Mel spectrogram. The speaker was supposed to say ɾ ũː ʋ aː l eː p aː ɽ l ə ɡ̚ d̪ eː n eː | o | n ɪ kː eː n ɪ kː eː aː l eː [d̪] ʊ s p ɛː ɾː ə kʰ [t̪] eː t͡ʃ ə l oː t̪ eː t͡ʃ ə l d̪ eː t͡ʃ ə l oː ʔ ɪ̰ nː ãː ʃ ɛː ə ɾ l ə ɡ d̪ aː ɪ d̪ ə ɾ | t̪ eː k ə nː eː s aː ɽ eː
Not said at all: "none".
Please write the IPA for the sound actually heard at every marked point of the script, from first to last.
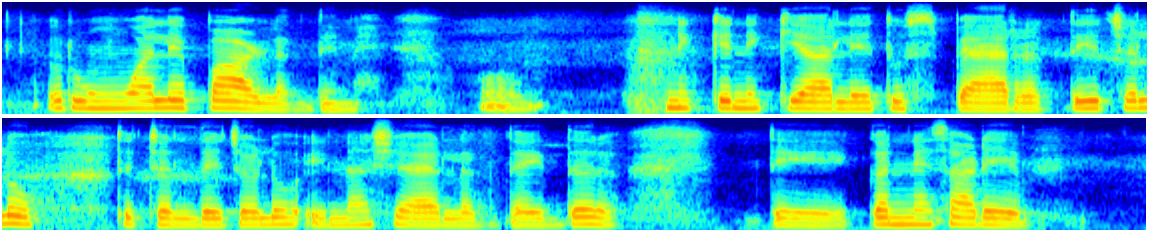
t̪, d̪

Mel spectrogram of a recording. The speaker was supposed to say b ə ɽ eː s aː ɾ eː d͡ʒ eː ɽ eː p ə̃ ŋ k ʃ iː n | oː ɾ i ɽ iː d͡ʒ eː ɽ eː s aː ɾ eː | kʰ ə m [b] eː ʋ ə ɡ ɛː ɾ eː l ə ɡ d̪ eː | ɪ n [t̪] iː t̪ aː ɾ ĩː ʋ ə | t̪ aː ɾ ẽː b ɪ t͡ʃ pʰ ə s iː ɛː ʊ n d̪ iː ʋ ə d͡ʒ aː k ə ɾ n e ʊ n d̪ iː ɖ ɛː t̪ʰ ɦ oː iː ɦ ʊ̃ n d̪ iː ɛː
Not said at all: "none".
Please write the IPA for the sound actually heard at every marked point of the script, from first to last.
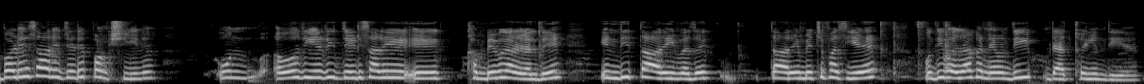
b, d̪

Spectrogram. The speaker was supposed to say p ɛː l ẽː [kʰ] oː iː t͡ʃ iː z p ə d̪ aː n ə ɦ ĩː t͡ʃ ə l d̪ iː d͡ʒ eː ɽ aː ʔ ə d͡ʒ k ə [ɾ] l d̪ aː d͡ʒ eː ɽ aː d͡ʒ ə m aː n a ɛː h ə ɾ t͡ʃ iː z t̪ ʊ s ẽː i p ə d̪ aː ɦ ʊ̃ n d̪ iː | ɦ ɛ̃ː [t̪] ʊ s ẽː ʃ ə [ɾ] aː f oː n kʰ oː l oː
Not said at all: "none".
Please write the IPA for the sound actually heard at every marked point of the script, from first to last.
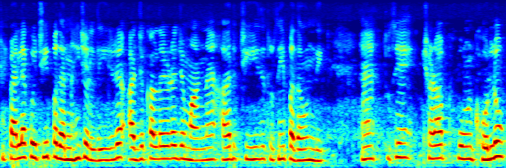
k, none, t̪, ɽ

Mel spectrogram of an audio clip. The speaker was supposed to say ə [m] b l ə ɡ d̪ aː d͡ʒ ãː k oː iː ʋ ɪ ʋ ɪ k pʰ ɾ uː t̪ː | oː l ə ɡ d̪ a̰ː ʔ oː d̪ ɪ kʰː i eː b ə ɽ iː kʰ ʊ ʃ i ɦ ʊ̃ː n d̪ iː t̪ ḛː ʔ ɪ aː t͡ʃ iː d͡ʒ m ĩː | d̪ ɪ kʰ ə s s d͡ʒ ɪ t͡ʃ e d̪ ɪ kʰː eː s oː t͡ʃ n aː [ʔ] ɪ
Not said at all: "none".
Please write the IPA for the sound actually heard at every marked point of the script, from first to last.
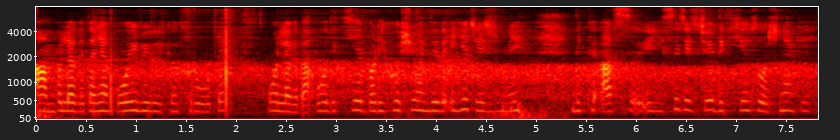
m, k

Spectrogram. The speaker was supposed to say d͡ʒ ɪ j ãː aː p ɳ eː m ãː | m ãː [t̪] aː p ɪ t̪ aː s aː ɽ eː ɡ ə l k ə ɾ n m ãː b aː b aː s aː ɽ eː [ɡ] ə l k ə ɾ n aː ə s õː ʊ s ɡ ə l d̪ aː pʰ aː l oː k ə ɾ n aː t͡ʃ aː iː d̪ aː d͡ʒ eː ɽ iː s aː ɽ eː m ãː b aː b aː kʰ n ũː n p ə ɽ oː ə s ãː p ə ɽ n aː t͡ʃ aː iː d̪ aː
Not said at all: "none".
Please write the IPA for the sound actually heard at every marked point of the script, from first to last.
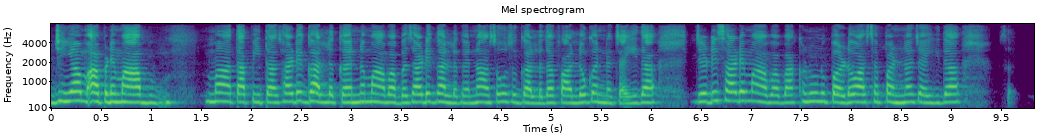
t̪, ɡ

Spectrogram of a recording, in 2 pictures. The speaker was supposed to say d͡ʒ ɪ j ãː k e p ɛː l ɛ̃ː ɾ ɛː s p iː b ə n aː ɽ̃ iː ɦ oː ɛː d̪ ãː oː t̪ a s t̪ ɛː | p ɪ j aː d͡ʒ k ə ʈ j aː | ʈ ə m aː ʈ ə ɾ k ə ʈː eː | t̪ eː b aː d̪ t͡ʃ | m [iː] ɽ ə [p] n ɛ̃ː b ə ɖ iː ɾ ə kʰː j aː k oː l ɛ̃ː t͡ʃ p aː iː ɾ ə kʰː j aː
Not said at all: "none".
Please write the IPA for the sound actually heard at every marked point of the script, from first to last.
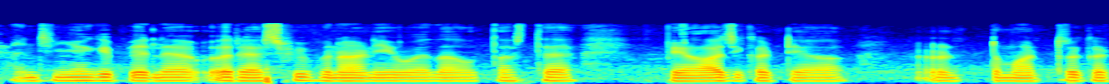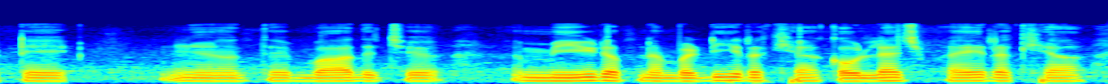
iː, p

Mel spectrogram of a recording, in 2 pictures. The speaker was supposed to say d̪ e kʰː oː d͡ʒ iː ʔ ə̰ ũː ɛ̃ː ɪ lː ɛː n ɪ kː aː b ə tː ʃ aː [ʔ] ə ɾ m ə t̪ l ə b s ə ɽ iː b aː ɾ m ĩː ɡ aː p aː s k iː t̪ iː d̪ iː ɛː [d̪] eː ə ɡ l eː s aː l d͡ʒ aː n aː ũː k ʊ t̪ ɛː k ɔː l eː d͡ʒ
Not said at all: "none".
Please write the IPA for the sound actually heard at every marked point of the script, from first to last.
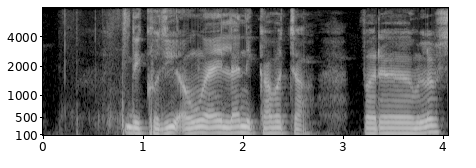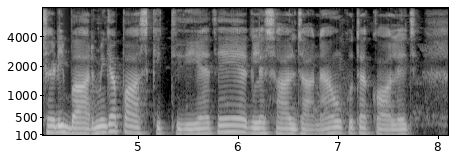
p, t̪

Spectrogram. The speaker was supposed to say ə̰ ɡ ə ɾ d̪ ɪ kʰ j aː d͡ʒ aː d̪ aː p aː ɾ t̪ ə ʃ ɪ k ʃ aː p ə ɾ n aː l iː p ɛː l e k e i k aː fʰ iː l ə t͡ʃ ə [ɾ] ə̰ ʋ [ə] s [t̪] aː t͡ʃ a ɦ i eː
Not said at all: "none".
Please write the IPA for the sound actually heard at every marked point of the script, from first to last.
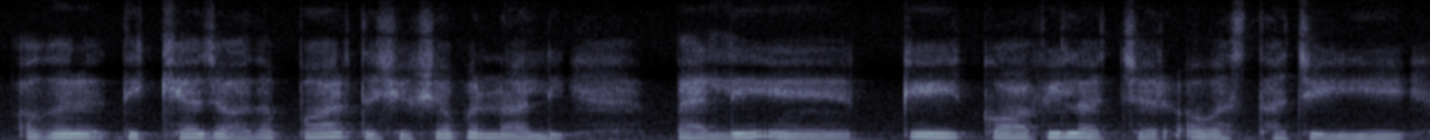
ɾ, ə, t̪ʰ

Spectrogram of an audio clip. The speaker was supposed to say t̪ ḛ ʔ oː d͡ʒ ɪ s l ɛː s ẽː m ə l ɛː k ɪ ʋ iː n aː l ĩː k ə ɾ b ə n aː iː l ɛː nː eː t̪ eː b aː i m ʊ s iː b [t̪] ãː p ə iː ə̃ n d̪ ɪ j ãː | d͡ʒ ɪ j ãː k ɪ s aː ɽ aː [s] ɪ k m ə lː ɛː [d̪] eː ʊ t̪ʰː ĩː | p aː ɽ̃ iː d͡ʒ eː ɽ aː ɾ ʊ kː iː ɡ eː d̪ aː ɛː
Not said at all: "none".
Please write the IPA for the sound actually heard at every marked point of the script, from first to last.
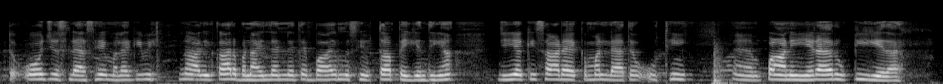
t̪, none, t̪

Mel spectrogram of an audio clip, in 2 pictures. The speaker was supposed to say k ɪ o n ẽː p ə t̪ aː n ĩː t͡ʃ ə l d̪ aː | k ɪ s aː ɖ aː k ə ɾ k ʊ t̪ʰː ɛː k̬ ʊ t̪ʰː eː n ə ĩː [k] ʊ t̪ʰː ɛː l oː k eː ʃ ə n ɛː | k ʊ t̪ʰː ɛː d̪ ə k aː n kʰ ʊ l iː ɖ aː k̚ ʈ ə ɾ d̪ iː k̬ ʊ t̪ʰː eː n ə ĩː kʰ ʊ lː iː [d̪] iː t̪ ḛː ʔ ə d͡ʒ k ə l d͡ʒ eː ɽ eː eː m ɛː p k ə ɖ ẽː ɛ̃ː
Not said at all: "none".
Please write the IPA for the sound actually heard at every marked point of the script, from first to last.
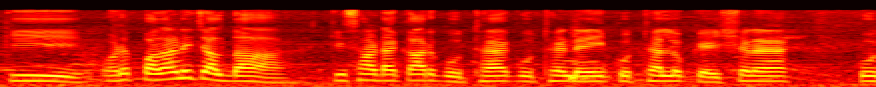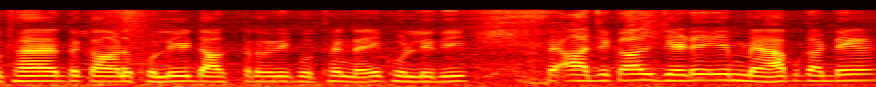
k, d̪

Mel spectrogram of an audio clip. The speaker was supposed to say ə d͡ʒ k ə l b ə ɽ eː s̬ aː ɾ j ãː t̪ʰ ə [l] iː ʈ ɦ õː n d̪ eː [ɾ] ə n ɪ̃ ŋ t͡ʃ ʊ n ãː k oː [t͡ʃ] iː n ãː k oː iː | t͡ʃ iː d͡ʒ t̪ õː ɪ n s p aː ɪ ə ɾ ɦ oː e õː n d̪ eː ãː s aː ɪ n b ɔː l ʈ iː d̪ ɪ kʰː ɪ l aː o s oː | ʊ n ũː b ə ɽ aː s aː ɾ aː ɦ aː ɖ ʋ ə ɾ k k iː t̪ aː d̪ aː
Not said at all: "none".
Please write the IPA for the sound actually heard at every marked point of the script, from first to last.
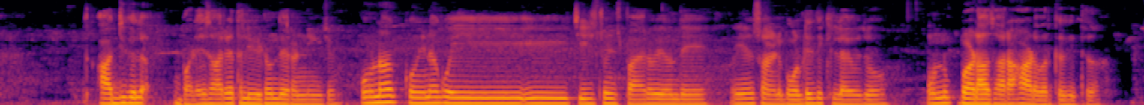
l, ɾ, none

